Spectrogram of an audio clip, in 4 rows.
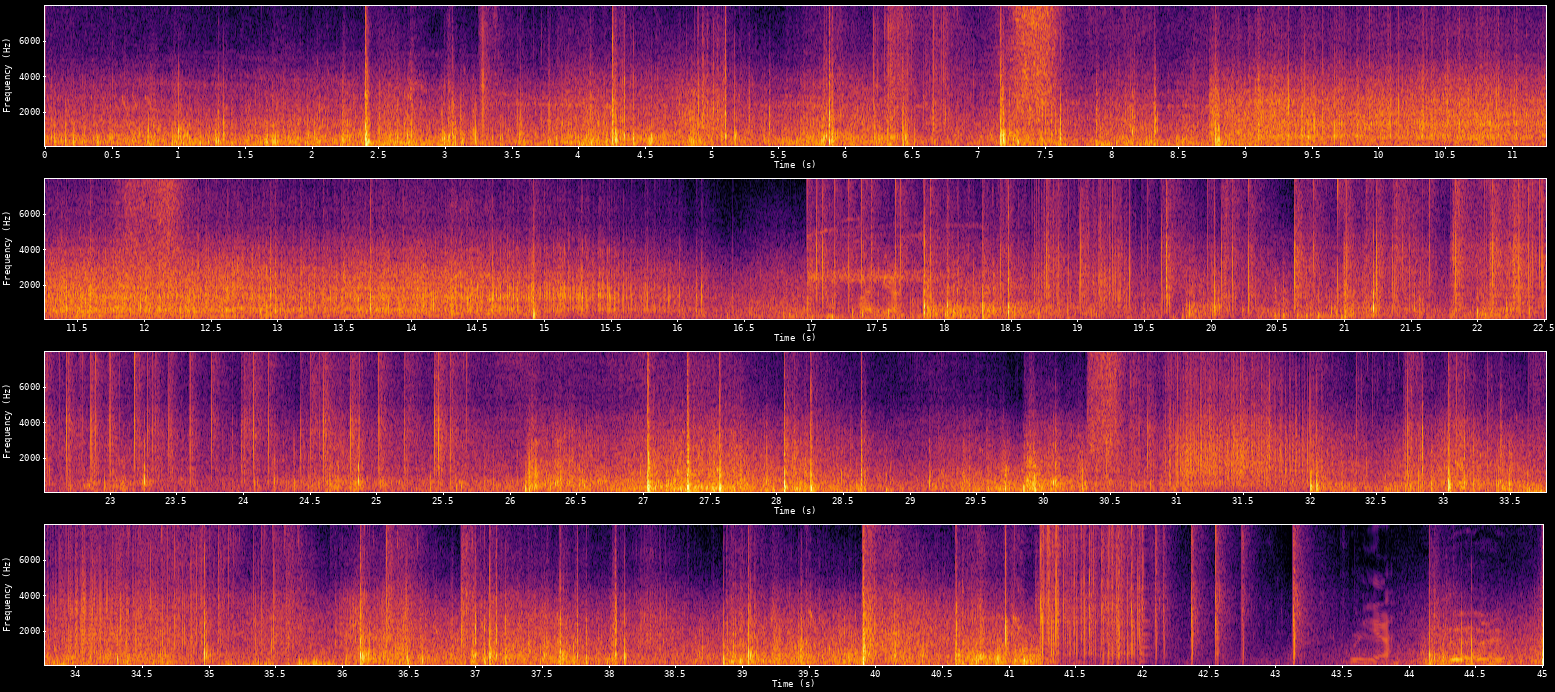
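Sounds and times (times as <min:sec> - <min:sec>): fireworks and firecrackers banging: 0:00.0 - 0:45.0.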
